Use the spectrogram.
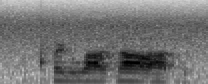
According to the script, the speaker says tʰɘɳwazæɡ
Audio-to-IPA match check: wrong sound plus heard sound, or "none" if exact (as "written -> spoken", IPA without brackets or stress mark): æ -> a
